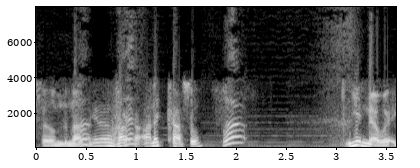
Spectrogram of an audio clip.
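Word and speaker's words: Alnwick: of this town Simon because there will be anic in theand anex a a l n w i c k you know it's where Harry Potter was filmed and that you know anic Castle what you know it Ian how you've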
